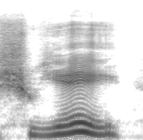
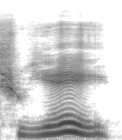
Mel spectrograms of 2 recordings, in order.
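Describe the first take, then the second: First: It is said with a French pronunciation. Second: It is said with a French pronunciation.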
